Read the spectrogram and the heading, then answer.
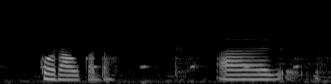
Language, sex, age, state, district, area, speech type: Santali, female, 18-30, West Bengal, Birbhum, rural, spontaneous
